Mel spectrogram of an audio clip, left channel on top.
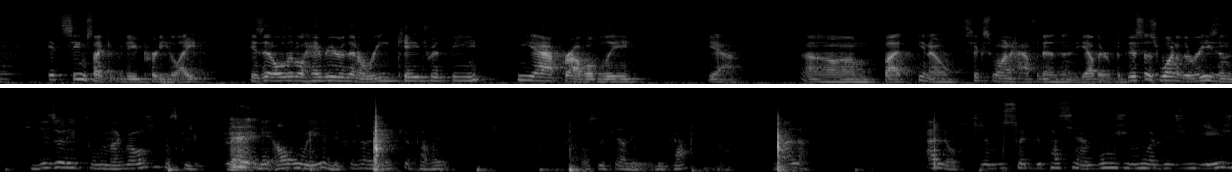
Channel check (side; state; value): both; different; correlation 0.00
